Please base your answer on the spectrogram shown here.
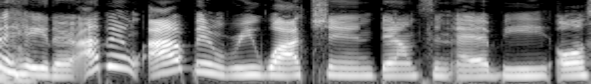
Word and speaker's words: Downton Abbey: Downtown Abbey. I did not see this look, and it's called Downton Abbey, not downtown. Oh. There is no W at the in the Dunton. T. It's TON.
